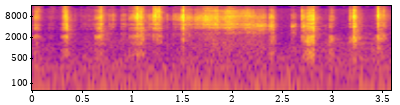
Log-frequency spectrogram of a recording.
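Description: Small, quiet snips and scraping cuts as a monster sculpture is cut along to open its mouth, coming in irregular short bursts close up with no talking.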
